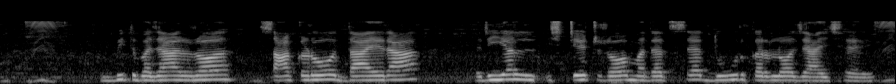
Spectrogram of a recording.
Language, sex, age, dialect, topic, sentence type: Maithili, female, 31-35, Angika, banking, statement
